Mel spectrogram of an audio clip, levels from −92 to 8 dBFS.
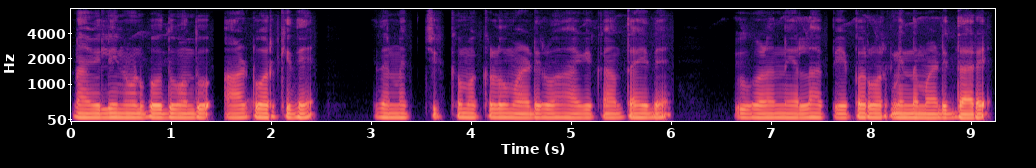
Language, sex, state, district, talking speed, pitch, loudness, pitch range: Kannada, male, Karnataka, Raichur, 130 wpm, 110 Hz, -17 LUFS, 105-110 Hz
